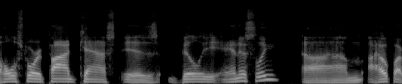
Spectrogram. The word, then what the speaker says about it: Annesley: Today's guest on the Whole Story Podcast is Billy Annesley. I hope I pronounced that right, Billy.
